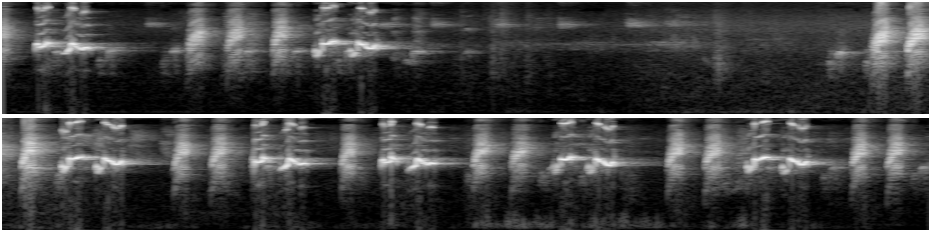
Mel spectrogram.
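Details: Provoking song of a sooty-headed bulbul, meant to make other bulbuls sing along: warbled chirpy phrases, a quiet gap with faint thin notes, then a loud, fast run of bubbling phrases.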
